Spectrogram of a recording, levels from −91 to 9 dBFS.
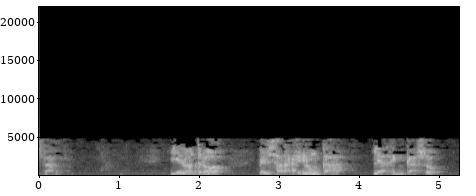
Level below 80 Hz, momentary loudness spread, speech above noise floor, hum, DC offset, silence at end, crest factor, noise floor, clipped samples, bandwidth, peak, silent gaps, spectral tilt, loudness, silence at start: -52 dBFS; 12 LU; 28 dB; none; under 0.1%; 0.2 s; 18 dB; -48 dBFS; under 0.1%; 5 kHz; -4 dBFS; none; -9 dB/octave; -20 LUFS; 0 s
